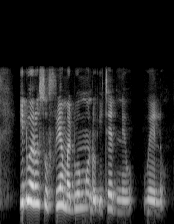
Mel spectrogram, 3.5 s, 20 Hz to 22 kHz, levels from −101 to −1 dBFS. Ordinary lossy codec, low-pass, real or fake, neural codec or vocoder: none; 7.2 kHz; real; none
